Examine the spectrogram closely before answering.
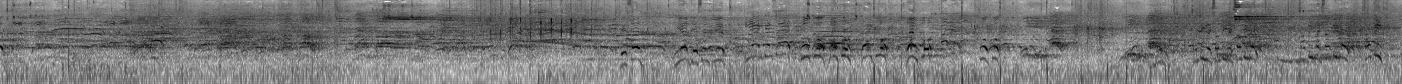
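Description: Young players and spectators shout and chatter in a large echoing hall.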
